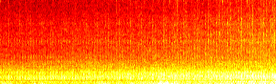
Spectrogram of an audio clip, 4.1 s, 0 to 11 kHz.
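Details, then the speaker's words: Ford 4040 industrial diesel tractor, cold start after rebuilt injectors installed, valves lashed cold: even clatter about four beats a second, firming slightly as it settles, little smoke; clean healthy cold idle, no misses. "now i've ran it some so we'll give it a shot here yeah it sounds pretty good now"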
